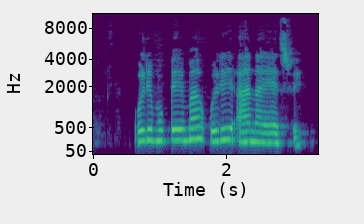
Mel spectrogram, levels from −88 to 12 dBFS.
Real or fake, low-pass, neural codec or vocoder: real; 9.9 kHz; none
